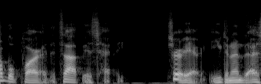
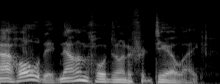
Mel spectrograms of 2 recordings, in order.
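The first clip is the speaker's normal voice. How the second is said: ordinary talk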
